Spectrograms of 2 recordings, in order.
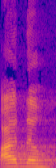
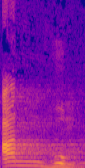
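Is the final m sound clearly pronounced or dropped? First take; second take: dropped; clear. First: The final m sound is dropped. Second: The final m sound is clearly pronounced. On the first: The speaker calls it wrong. "bukan begitu" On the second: The speaker calls it right. "harus dibaca jel, jelas ya"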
